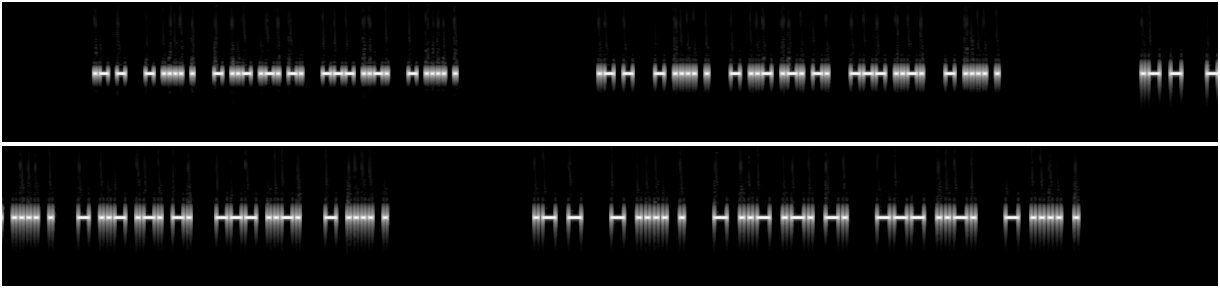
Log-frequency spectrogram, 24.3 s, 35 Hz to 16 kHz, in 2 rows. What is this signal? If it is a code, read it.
Morse code, heard as a keyed tone, about 38 wpm, 700 Hz. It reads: AT THE TURN OF THE AT THE TURN OF THE AT THE TURN OF THE AT THE TURN OF THE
